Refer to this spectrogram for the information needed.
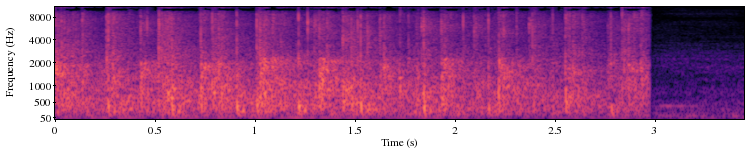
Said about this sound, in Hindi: तालियां मत रोको यार एक बार।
